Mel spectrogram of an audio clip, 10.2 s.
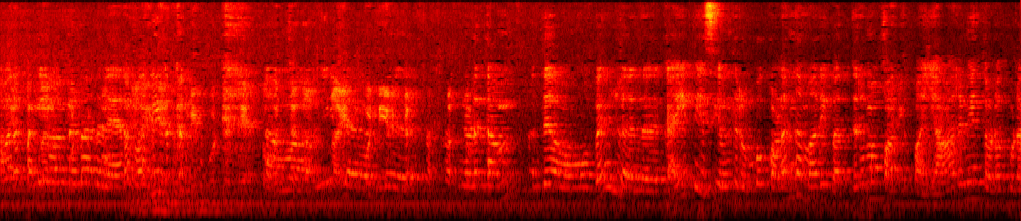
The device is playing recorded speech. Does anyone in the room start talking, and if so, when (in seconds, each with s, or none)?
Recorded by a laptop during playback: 1.2 s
